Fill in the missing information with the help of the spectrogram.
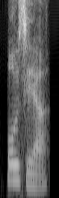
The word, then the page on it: osier: Indian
